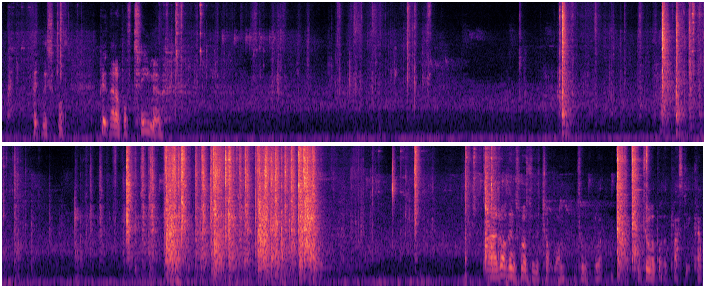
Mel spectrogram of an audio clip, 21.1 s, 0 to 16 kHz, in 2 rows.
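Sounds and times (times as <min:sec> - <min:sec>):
metallic clicking and clattering: 0:08.3 - 0:18.1, 0:19.7 - 0:20.4.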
